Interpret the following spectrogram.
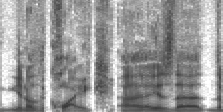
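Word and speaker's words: Kveik: it's spelled kve i k you know the quake is the the pronunciation that youtube told me you use and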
